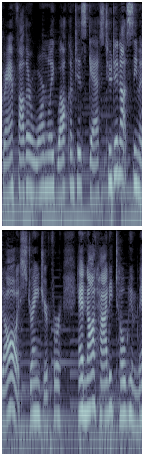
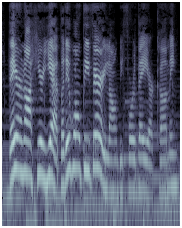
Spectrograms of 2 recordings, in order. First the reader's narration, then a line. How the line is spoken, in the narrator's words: she called out to her grandfather quite happily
